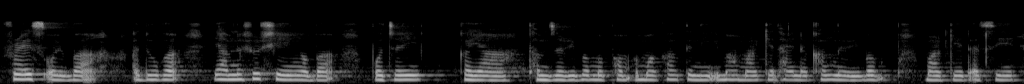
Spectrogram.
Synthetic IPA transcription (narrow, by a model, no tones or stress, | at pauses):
pʰɾesojbɐ | ɐ̰duɡɐjamnɐsuseŋɐbɐpot͡ʃɐjkɐjatʰɐmd͡ʒɐɾibɐmɐpʰɐmɐmɐkʰɐk̚tiniḭmamaɾket̚ɦajnɐkʰɐŋnɐɾibɐmaɾketɐsi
